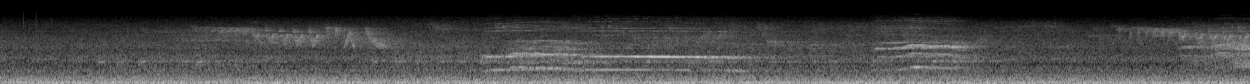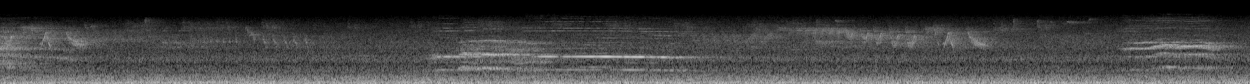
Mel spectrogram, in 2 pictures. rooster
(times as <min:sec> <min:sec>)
0:04.8 0:07.7, 0:08.7 0:09.8, 0:11.8 0:13.3, 0:16.8 0:19.5, 0:23.7 0:25.0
